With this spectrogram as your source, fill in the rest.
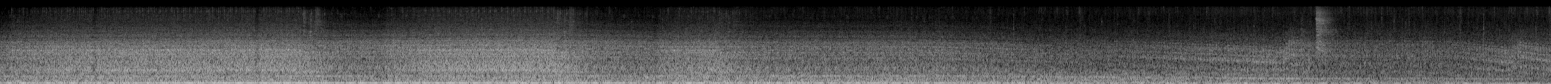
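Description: A truck engine hums steadily and slowly drops in pitch as the truck slows down.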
